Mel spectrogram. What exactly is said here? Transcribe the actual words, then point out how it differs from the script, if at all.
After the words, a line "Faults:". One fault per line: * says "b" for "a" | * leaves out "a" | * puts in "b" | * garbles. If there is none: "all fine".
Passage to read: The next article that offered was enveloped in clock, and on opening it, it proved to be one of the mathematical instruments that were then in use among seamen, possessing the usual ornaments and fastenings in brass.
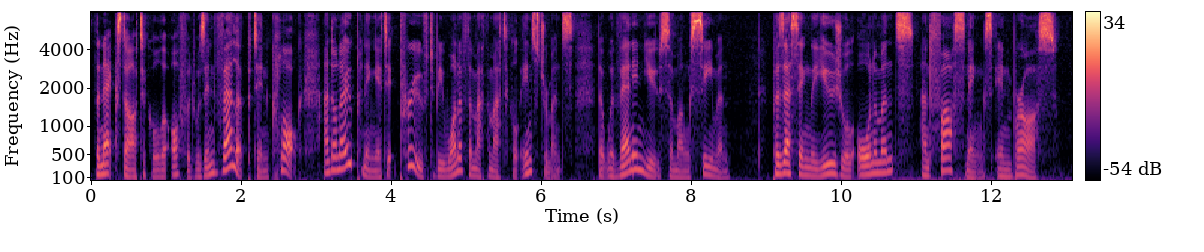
The next article that offered was enveloped in clock, and on opening it, it proved to be one of the mathematical instruments that were then in use among seamen, possessing the usual ornaments and fastenings in brass.
Faults:
all fine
